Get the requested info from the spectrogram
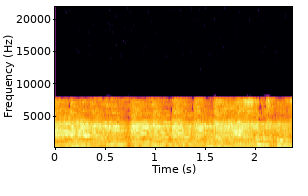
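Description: Instrumental passage of a folk song: plucked, guitar-like string instruments playing with a wavering melody line carried over them.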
